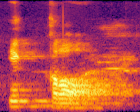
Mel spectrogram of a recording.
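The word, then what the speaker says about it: اقرأ: Jadi bacanya kalau huruf ketiga 1, 2, 3 fathah, maka ini jadi kasroh. Kasih baris meskipun aslinya tidak berbaris. Tapi bacanya jadi i. Iqra.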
